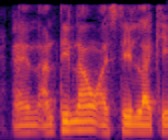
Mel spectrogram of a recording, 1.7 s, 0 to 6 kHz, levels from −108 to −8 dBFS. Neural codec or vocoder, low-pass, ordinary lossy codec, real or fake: none; 5.4 kHz; MP3, 48 kbps; real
